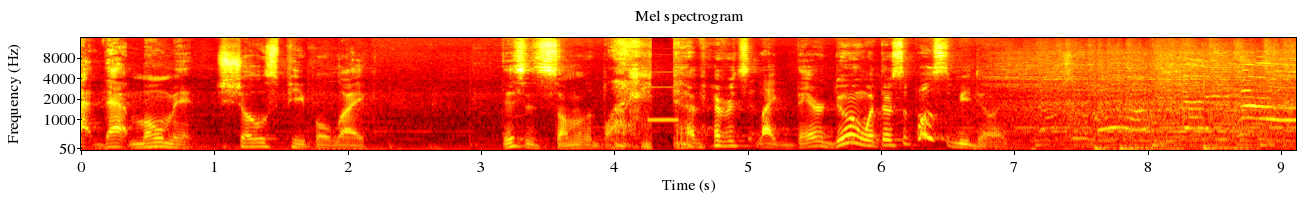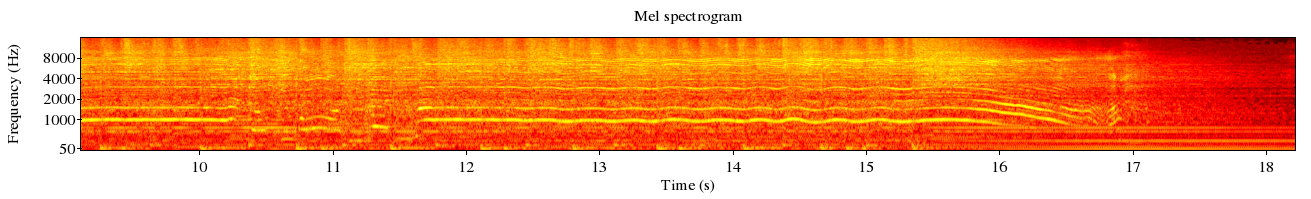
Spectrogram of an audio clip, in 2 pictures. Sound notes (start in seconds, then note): 4.2 beep; 7.6 upbeat music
